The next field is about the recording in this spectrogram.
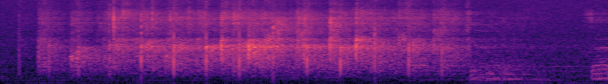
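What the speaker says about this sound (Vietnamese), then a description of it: "Một tràng pháo tay cho cô Bạch Cúc." Audience applause for a woman being honored at a Christmas gathering, a dense patter of many hands clapping steadily for several seconds, then fading as a voice begins.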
